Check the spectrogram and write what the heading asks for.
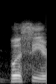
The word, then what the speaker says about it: Bussey: It says Bussy Road. Bussy, BUS, but it's spelled different. BUSSEY.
